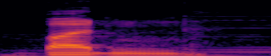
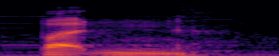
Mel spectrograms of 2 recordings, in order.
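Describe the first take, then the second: The two takes are said the same way.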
